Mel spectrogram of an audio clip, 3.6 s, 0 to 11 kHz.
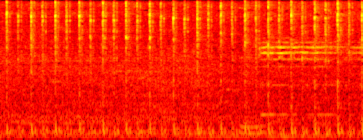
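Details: Brand-new Jincheng 110cc two-stage-clutch (côn hai nồi) motorcycle engine on a test run: steady, even low putter at idle with no knocks, ticks or whine, a smooth and healthy small single.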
